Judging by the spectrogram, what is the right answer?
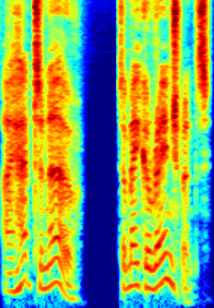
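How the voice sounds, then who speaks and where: Man acting a husky, anguished middle-aged man confessing. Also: a little high, big pitch swings, fairly quick, a bit bright, no room sound, clean studio sound, voice pushed up, exaggerated voice. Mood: confessing, desperate.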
